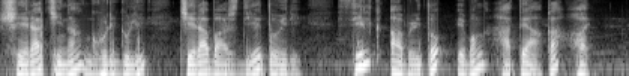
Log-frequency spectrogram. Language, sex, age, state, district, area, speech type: Bengali, male, 30-45, West Bengal, South 24 Parganas, rural, read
